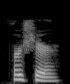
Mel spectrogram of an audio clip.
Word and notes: for sure: British English

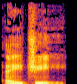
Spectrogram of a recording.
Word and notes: ag: British English

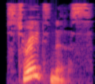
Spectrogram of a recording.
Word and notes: straightness: British English

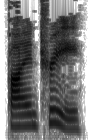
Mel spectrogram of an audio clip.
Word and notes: pine tree: British English

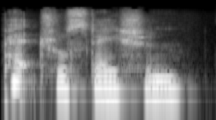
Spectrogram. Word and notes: petrol station: British English

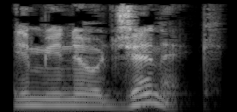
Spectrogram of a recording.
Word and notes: immunogenic: British English

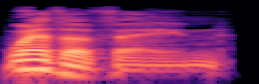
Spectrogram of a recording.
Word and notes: weathervane: British English

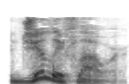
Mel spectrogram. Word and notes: gillyflower: British English

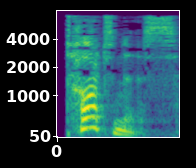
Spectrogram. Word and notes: tautness: British English

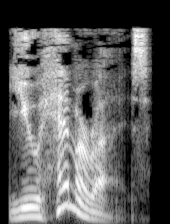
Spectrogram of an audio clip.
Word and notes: euhemerize: British English

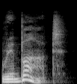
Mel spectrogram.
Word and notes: rebut: British English

